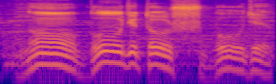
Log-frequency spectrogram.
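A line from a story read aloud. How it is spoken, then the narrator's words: Angry, through clenched teeth. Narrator (Russian): Егор сказал зло сквозь зубы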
